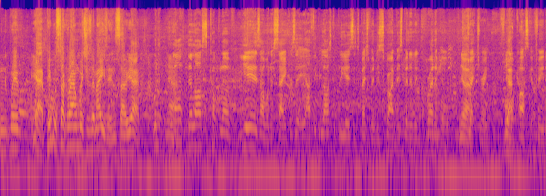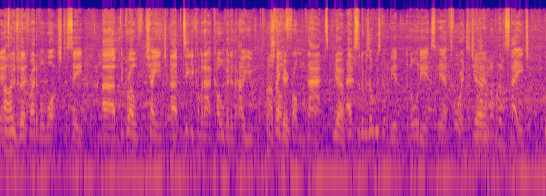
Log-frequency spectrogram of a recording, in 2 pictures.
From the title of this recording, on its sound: Bloodstock 2023 Interviews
